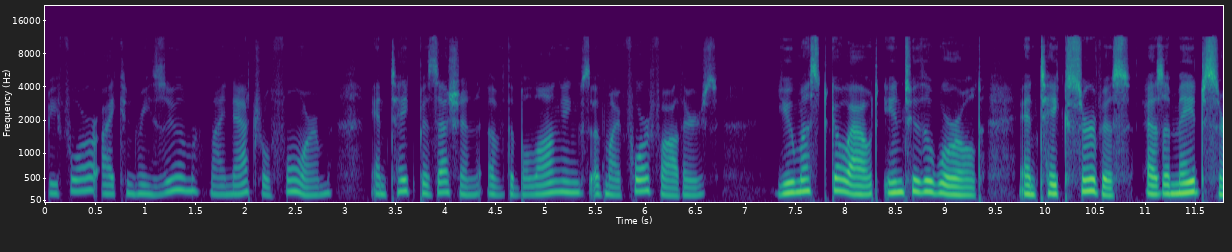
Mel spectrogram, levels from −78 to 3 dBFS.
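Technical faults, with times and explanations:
0.23–2.97 s and 3.74–9.41 s, automatic gain rising: the gain control judged the input too quiet and raised its gain slowly, by about 6 dB and then about 10 dB, so voice and background swell together. The waveform envelope widens steadily while the spectrogram brightens evenly across all frequencies.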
